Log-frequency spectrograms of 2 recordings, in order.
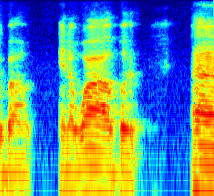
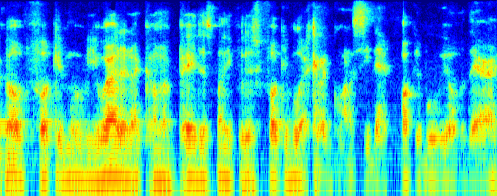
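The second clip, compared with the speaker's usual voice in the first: very quiet, angry, grumbling whisper under the breath; 5 semitones lower, 11 dB quieter than usual. Acting out sitting through a disappointing film in the cinema: mock mumbling under breath. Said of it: "I'd be mumbling under my breath".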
